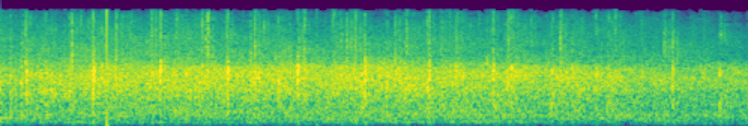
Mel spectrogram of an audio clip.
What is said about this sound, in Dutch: Zullen we God een applaus geven?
